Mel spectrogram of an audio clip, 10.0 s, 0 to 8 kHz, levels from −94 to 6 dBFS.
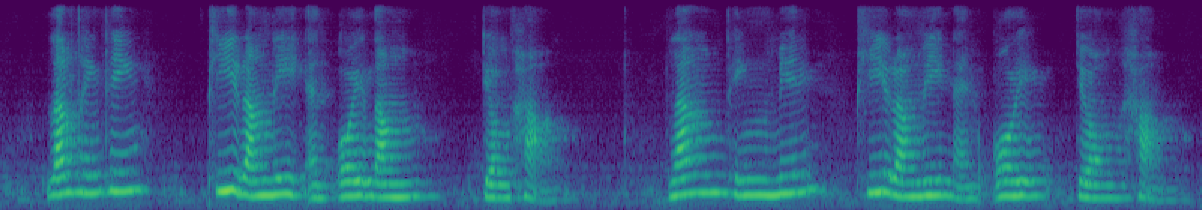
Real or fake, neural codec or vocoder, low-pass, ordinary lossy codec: fake; codec, 24 kHz, 0.9 kbps, WavTokenizer, small release; 7.2 kHz; none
